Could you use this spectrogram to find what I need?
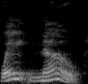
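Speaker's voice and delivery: high-pitched acted objection; mock protest. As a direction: lift the pitch in a mild panic.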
